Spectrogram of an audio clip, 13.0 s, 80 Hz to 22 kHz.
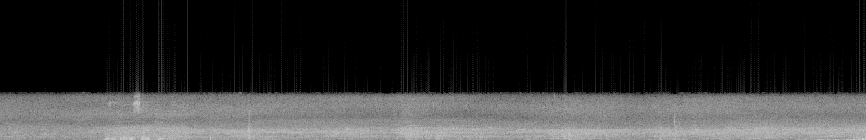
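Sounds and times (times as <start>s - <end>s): sea waves breaking on beach: 0.0s - 13.0s.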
